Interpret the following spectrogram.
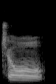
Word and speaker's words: Cho: I should really say Cho. Cho.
